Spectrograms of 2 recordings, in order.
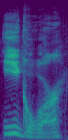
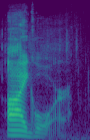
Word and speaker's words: Igor: Yes, it's pronounced Igor, not Igor.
